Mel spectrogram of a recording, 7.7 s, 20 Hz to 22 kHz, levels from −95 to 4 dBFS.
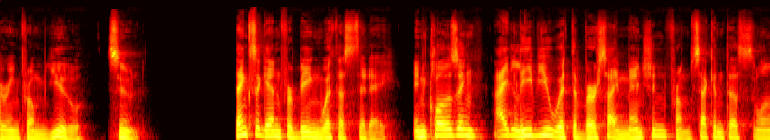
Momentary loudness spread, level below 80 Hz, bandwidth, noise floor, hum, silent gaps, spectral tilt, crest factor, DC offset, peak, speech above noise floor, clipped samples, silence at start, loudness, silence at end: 9 LU; -50 dBFS; 13.5 kHz; under -90 dBFS; none; 1.66-2.35 s; -6.5 dB/octave; 18 dB; under 0.1%; -2 dBFS; over 71 dB; under 0.1%; 0 s; -20 LUFS; 0 s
